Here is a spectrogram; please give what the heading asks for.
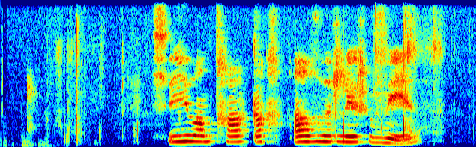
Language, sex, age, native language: Icelandic, male, 6, Icelandic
